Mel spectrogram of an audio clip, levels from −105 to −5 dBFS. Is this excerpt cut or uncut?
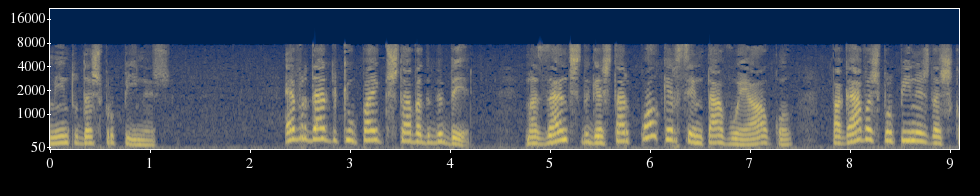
uncut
